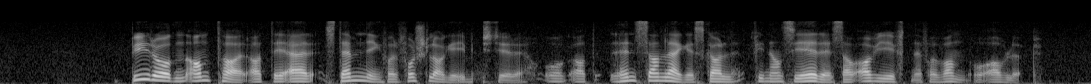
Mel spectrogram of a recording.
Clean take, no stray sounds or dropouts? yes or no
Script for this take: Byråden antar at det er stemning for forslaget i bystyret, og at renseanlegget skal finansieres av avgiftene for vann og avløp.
no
